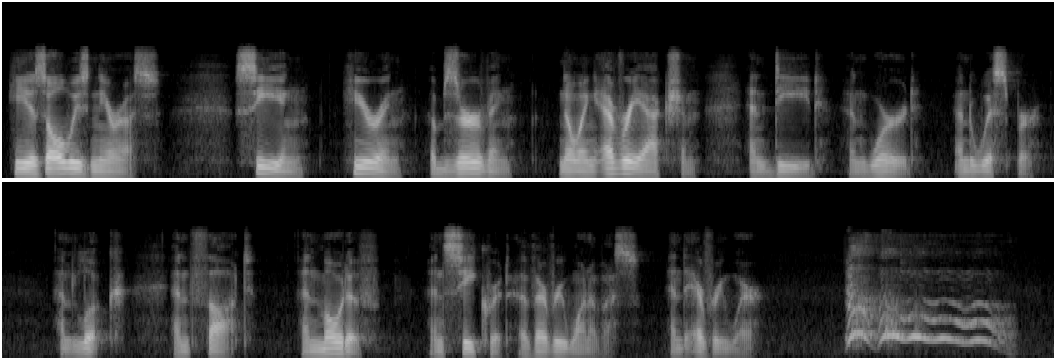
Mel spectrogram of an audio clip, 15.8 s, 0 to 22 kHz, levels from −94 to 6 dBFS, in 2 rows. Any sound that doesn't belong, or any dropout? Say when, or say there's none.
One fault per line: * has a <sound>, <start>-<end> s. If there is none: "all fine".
* has a bark, 14.2-15.5 s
